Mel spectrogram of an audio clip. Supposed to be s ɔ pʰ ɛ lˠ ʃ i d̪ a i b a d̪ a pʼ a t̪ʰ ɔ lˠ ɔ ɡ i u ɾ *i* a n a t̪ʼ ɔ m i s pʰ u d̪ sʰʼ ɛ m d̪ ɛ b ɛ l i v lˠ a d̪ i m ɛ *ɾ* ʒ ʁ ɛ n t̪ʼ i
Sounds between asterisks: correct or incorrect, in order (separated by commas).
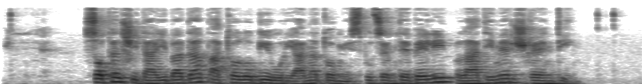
correct, correct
